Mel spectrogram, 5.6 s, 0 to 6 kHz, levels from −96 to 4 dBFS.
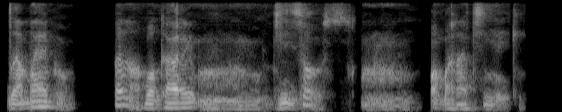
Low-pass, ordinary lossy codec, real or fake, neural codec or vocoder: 5.4 kHz; none; fake; codec, 16 kHz, 2 kbps, FreqCodec, larger model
